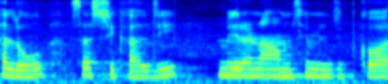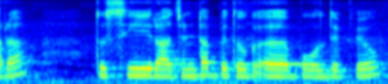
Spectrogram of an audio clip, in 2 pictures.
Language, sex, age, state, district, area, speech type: Punjabi, female, 18-30, Punjab, Shaheed Bhagat Singh Nagar, urban, spontaneous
